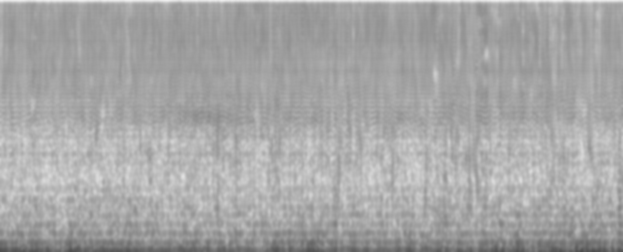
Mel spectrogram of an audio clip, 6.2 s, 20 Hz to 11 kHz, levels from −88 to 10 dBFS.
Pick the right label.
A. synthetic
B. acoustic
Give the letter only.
A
